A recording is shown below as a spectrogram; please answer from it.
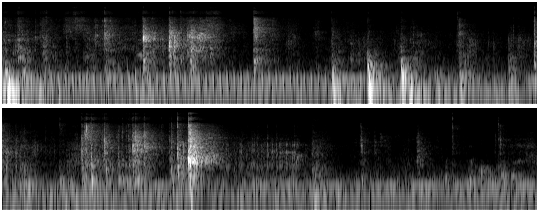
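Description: Scattered knocks and scuffs of plastic Tupperware lids and a flat mop being picked up and set down on a hardwood floor, with footsteps. The loudest comes about seven seconds in.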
